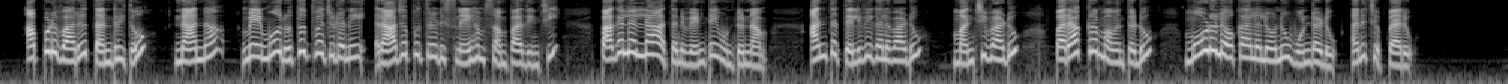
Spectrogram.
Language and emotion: Telugu, neutral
